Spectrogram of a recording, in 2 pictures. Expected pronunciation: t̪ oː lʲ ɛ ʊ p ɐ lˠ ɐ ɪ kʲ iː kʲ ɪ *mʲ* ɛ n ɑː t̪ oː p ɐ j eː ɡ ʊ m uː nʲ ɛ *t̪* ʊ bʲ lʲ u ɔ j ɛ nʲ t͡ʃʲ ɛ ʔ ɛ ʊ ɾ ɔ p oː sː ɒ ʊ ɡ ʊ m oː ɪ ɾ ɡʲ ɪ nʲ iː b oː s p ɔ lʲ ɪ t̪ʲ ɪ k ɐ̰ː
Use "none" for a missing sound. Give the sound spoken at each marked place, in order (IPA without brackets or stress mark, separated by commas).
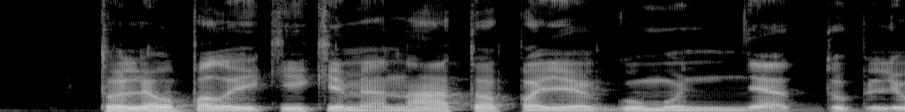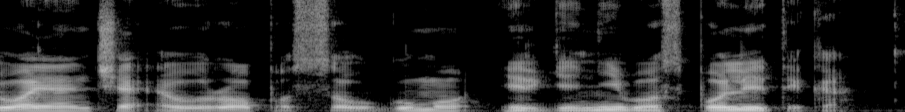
mʲ, d̪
